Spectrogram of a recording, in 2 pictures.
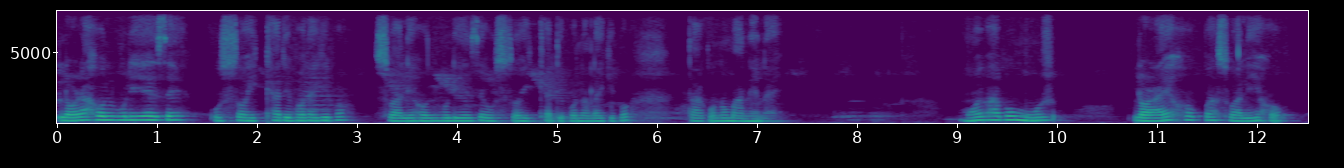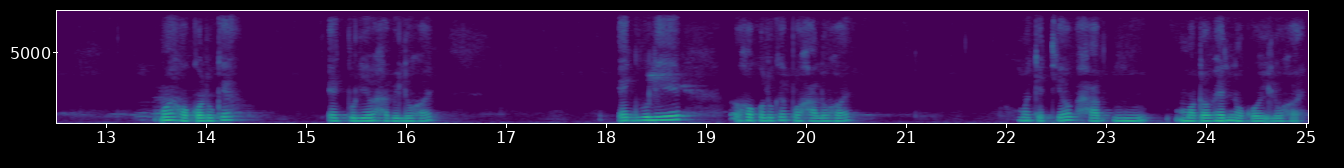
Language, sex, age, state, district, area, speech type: Assamese, female, 30-45, Assam, Sivasagar, rural, spontaneous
